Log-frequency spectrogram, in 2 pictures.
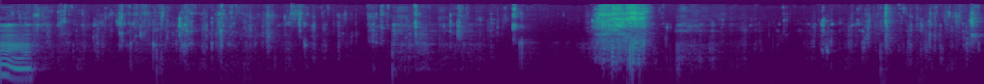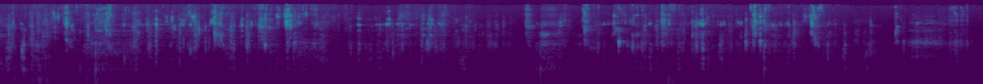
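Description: Close-miked chewing and biting of sukiyaki beef on rice, with many small wet mouth clicks and soft crunches. A short hummed 'mmm' right at the start, and one louder, brief noisy burst about six seconds in.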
